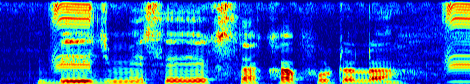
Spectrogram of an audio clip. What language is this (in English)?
Bhojpuri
